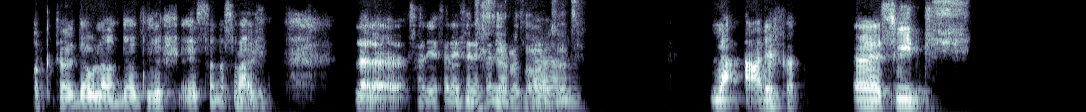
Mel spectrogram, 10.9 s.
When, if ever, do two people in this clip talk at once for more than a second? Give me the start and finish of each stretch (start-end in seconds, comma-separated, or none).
4.5-5.8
